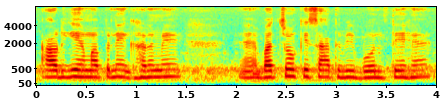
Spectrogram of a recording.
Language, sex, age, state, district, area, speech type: Urdu, female, 30-45, Bihar, Khagaria, rural, spontaneous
